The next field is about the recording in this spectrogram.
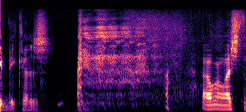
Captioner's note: laughs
